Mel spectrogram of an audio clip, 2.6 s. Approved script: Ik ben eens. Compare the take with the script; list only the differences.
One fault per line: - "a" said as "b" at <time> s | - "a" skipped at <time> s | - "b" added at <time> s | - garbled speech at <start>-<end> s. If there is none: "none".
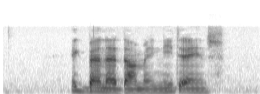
- "het daarmee niet" added at 1.1 s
